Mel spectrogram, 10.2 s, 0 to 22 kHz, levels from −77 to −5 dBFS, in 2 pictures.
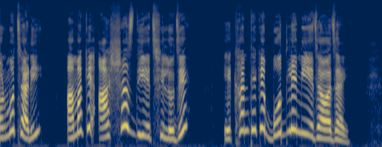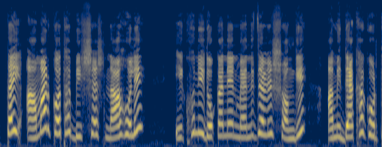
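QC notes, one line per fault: No faults heard in this recording.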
